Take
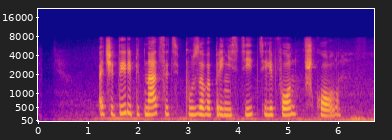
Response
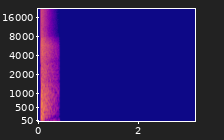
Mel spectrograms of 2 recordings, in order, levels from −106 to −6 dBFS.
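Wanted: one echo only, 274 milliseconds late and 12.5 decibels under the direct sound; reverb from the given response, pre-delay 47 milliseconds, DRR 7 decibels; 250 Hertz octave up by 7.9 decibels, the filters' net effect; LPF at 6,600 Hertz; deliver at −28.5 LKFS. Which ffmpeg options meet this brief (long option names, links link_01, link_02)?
-filter_complex "[0:a]lowpass=6600,equalizer=frequency=250:width_type=o:gain=8.5,aecho=1:1:274:0.237,asplit=2[link_01][link_02];[1:a]atrim=start_sample=2205,adelay=47[link_03];[link_02][link_03]afir=irnorm=-1:irlink=0,volume=-19.5dB[link_04];[link_01][link_04]amix=inputs=2:normalize=0,volume=-8.5dB"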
